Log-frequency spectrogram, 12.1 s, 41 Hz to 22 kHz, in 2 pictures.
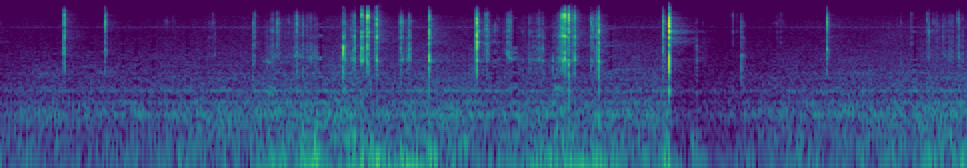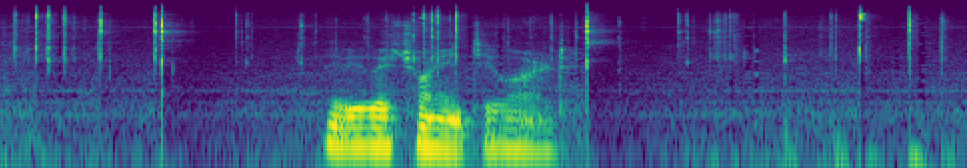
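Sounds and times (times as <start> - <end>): lock pick clicking in padlock: 1.6 - 4.4.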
